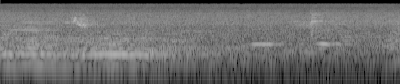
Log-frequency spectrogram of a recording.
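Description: A flying insect buzzing close by for about a second, its pitch sagging slightly before it fades.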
